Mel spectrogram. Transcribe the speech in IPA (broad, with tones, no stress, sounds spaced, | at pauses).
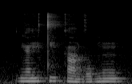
ɡ ɛ̃˧ ɾ i˦ t i˧ k ã˨ ɡ o˨˦ b ũ˦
